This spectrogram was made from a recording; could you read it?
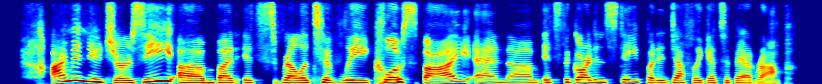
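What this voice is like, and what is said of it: New York East Coast accent. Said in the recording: “a New Yorkian accent ... that East Coast accent.”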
